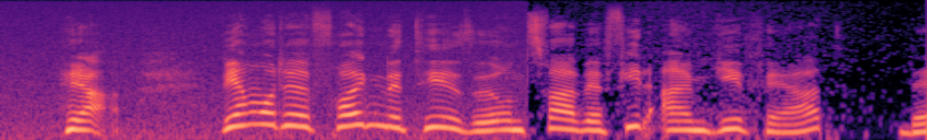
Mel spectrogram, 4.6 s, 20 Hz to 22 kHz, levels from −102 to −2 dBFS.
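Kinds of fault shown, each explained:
Overdone noise removal: From 2.64 s to the end, a noise reducer set far too aggressively pulls individual frequency bands down whenever they sit near its noise estimate, so the room noise, earlier about 22 dB below the speech, drops and breaks up into twinkling specks.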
